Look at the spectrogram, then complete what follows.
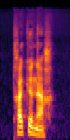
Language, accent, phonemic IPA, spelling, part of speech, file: French, France, /tʁak.naʁ/, traquenard, noun, LL-Q150 (fra)-traquenard.wav
- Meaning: 1. trap, pitfall 2. practical joke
